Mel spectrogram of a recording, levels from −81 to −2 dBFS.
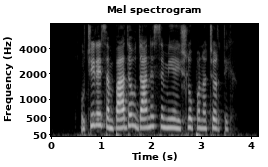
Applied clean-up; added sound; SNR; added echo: none; none; none; none.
